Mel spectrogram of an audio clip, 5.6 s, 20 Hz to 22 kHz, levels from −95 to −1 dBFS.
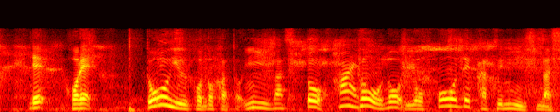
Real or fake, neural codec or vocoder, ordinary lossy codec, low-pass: fake; codec, 16 kHz, 0.8 kbps, ZipCodec; none; none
